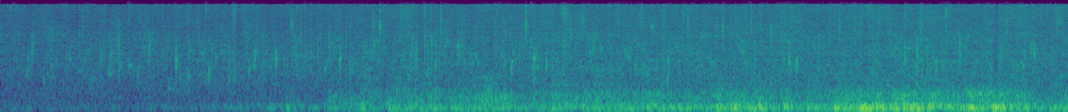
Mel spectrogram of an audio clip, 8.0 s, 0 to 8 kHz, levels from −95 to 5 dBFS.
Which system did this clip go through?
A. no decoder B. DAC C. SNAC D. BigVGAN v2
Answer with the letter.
B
